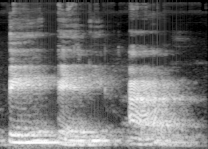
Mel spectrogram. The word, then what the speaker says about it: playa: A Y ela sempre vai ter o mesmo som da letra I. Por exemplo, a palavra praia em espanhol, ela se escreve P-L-A-Y-A. Então eu falo playa, ok?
